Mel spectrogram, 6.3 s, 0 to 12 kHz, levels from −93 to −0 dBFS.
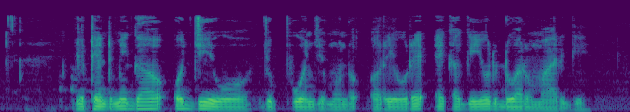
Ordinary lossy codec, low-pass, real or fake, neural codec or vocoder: none; 7.2 kHz; real; none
